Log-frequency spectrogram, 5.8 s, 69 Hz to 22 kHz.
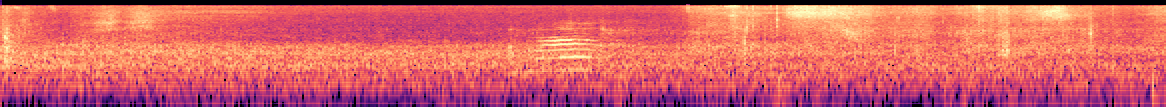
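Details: Cat at Nippon Maru Park, recorded 25 February 2021 around 6:15 in the morning: one short, tonal meow with a rising-falling sweep, heard once midway over steady background hiss and hum, followed by a few faint noise bursts.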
